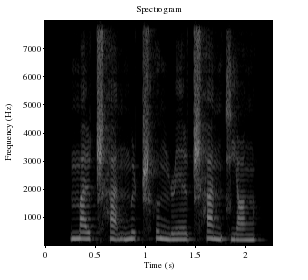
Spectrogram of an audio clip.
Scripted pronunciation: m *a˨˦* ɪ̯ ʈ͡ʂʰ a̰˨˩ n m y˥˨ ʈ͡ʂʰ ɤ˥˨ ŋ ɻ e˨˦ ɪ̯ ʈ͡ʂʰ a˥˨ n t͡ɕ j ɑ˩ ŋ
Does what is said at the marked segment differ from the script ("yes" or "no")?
no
